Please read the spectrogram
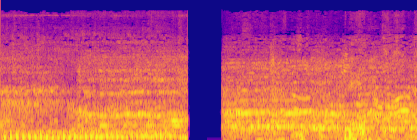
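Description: Several people talking outdoors, with a low, rapid pulsing underneath in the first half. About halfway through the sound cuts out completely for a moment, then resumes with voices and chatter.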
